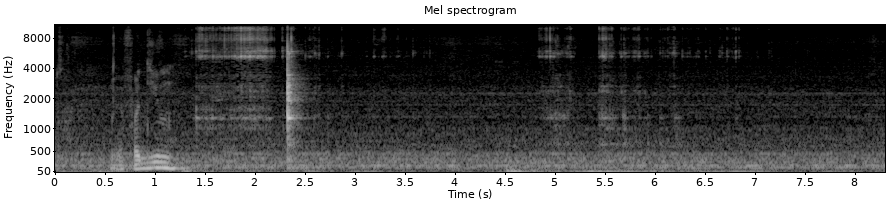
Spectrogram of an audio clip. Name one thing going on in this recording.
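A piece of pottery taps and scrapes on a metal plate.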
